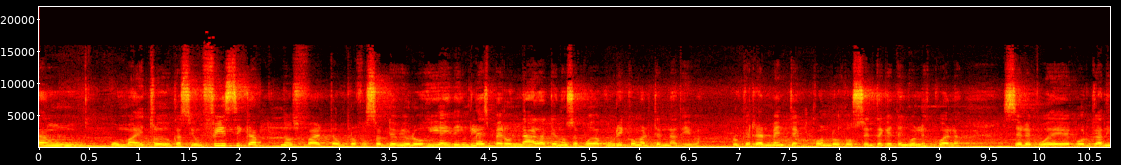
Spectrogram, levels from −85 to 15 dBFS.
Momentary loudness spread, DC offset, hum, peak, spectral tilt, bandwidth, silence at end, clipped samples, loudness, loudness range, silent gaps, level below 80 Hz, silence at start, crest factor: 4 LU; under 0.1%; none; -4 dBFS; -5 dB/octave; 15.5 kHz; 0 s; under 0.1%; -16 LUFS; 2 LU; none; -24 dBFS; 0 s; 12 dB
